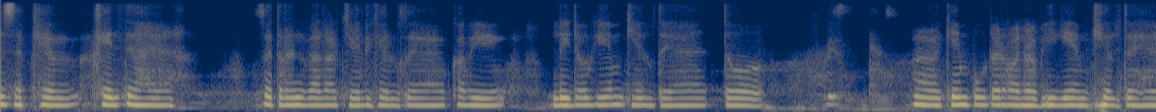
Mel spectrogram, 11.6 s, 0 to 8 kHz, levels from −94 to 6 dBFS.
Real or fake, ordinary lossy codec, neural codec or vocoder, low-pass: fake; none; codec, 16 kHz in and 24 kHz out, 0.9 kbps, LongCat-Audio-Codec, four codebook decoder; 7.2 kHz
